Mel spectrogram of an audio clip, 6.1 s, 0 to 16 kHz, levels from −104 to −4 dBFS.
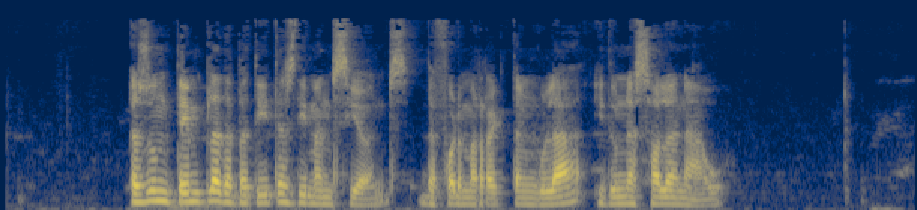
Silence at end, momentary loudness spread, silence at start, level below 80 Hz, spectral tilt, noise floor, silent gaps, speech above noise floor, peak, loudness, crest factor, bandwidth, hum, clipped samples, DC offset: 1.3 s; 10 LU; 0.85 s; -62 dBFS; -5.5 dB/octave; -76 dBFS; none; 49 dB; -8 dBFS; -28 LUFS; 22 dB; 11.5 kHz; none; under 0.1%; under 0.1%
